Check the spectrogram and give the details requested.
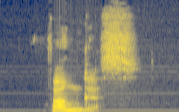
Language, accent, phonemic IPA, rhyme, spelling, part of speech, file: English, US, /ˈfʌŋ.ɡəs/, -ʌŋɡəs, fungus, noun, En-us-fungus.ogg
- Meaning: 1. A eukaryotic organism of the kingdom Fungi typically having chitin cell walls but no chlorophyll or plastids. Fungi may be unicellular or multicellular 2. The flesh of such an organism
